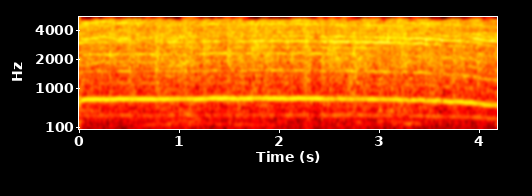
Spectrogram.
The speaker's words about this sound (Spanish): Pues nuestro hispanohablante americano que tiene ha montado la primera huelga general que está en Estados Unidos. ¡Un aplauso!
